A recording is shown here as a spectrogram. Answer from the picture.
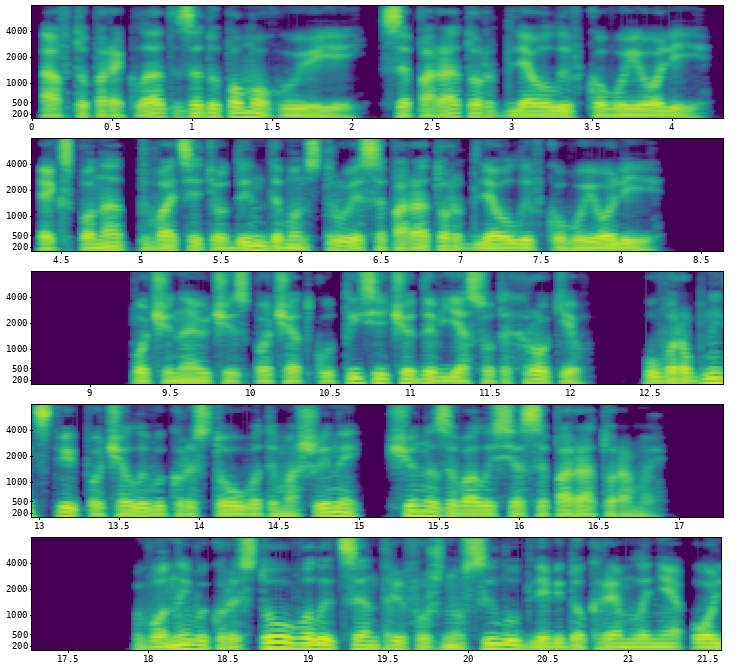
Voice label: ukrainian; elaiodiachoristiras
